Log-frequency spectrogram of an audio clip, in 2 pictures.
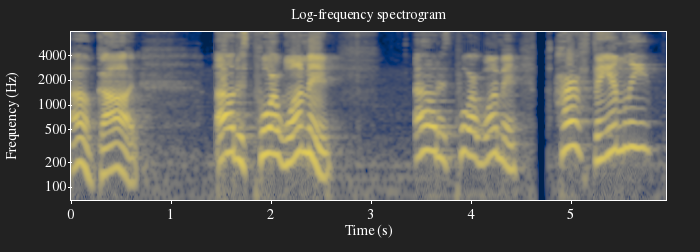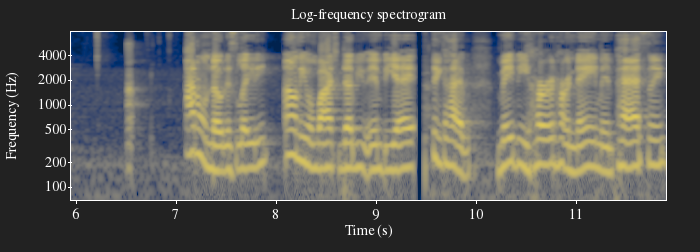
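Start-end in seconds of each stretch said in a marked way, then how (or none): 1.5-5.9 high, slow voice near tears. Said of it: "I can't even read the letter without crying".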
